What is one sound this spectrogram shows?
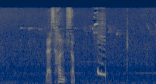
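A man calls out a short command to a dog.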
